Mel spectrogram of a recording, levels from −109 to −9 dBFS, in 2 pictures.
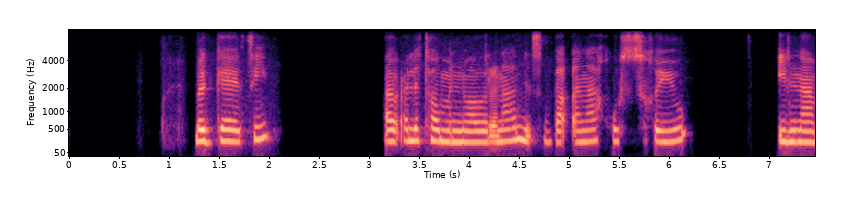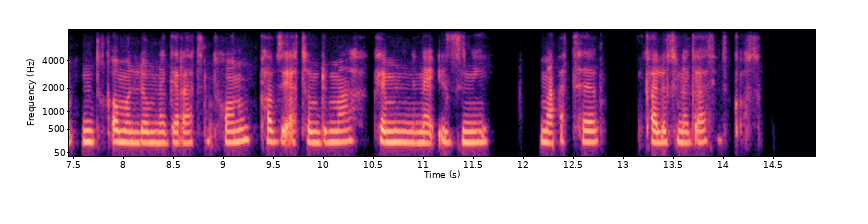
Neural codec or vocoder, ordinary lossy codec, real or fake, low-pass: vocoder, 24 kHz, 100 mel bands, Vocos; Opus, 24 kbps; fake; 7.2 kHz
